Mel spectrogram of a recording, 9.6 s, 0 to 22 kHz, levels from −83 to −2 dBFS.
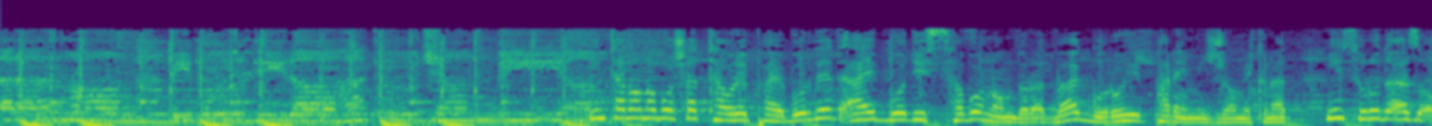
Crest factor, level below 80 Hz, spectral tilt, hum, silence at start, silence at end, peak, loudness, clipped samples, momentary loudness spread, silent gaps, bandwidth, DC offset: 12 dB; -24 dBFS; -5.5 dB/octave; none; 0 s; 0 s; -2 dBFS; -15 LUFS; under 0.1%; 4 LU; none; 8.8 kHz; under 0.1%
